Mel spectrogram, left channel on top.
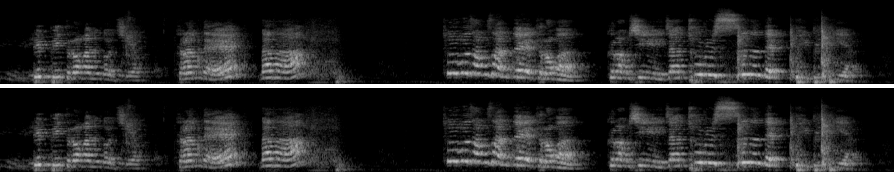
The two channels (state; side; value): identical; both; correlation 1.00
